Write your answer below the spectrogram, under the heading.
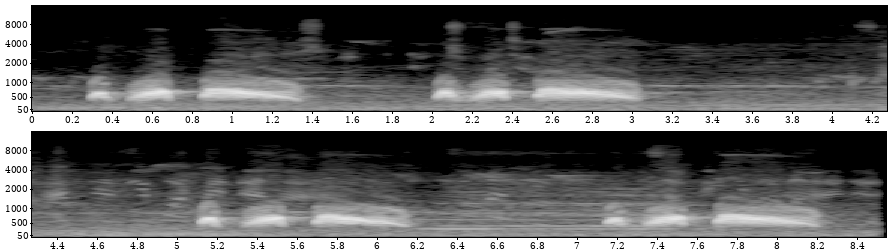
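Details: Spotted dove (tekukur) playback call; low three-note coo phrases, short-short-long, repeated, with a faint low tone and brief background noise midway.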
